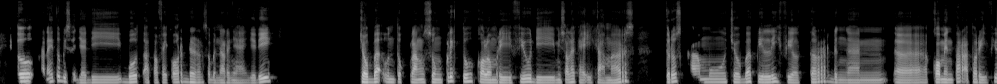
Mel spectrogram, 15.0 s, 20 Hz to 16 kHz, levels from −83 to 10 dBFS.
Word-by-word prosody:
Itu 160 +1 +5
karena 140 -1 -3
itu 185 - 0
bisa 150 -6 -3
jadi 115 +2 -3
bot 130 +3 +2
atau 105 -1 -4
fake 110 0 -6
order 125 -2 0
sebenernya. 100 -2 -5
Jadi 150 +11 +2 1.3
Coba 120 +3 +7
untuk 125 -1 -3
langsung 115 0 +1
klik 170 +7 -1
tuh, 155 +1 +4
kolom 110 -3 +4
review 110 +5 +1
di 105 -2 0
misalnya 115 +4 -1
kayak 110 -2 -4
e-commerce. 110 - -1 0.5
Terus 155 +2 +2
kamu 125 +2 -3
coba 125 +3 +1
pilih 125 +1 +2
filter 110 +2 -1 0.2
dengan, 105 -1 -4
eee, 110 0 -1
komentar 120 +2 +3
atau 125 - -2
review 110 +3 -2
115 Hz, 130 wpm, -22 LUFS, 110-125 Hz, 1.3 s, Coba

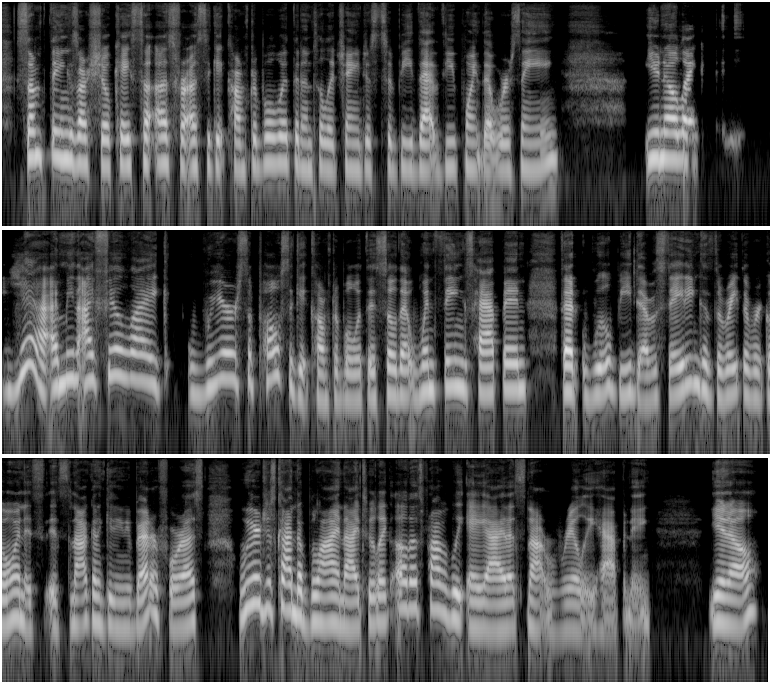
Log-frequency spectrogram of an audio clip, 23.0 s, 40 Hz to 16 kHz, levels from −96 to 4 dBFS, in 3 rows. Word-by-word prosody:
some 250 0 +3
things 240 -3 +1
are 215 -1 +5
showcased 200 +1 -1
to 210 0 +1
us 210 0 +2
for - - +2
us 190 0 0
to 205 - -7
get 200 0 -4
comfortable 195 +3 -2
with 215 0 -1
it - - -4
until 185 0 -4
it 175 0 -6
changes 185 -1 -6
to 195 - -7
be 180 +1 -8
that 180 -2 +2
viewpoint 190 +1 -7
that - - -1
we're 180 - -3
seeing? 190 +6 -6 0.9
You 240 +1 +3
know, 240 -1 +7
like 220 -2 +3 0.7
Yeah, 335 - +2
I 230 - +5
mean, 285 +3 +3
I 275 +1 +3
feel 325 +3 -1
like 275 -7 -1 0.2
we're 240 +10 -1
supposed 285 +4 -3
to 235 - -3
get 190 - -4
comfortable 170 0 -3
with 170 - -5
this 175 - -4
so 195 -2 +1
that 190 0 -1
when 215 +4 +1
things 235 0 -1
happen, 220 +2 +2 0.4
that 210 -1 +9
will 195 +5 -1
be 200 -2 -5
devastating 190 +8 -1
‘cause 215 -5 -2
the 180 -2 -4
rate 195 +3 -1
that 195 - -3
we're 180 -1 -5
going, 215 +2 +1
it's 160 0 -10
it's 160 0 -8
not 180 +2 0
gonna 200 -1 0
get 180 0 -5
any 165 0 -8
better 240 - +2
for 170 -5 -4
us. 195 +4 0 0.3
We're 300 +8 +4
just 275 -3 -4
kind 270 -5 +5
of 220 -6 +3
blind 190 -2 +3
eyed 170 0 +2
to, 190 - -3
like, 195 0 -1
"Oh, - - +3
that's 285 -2 +1
probably 245 -8 +2
AI. 165 -2 +2
That's 165 0 -3
not 145 - -2
really 160 -1 -5
happening," - - -6 0.6
you 200 0 +3
know? 185 +7 +3
200 Hz, 210 wpm, -23 LUFS, 180-235 Hz, 0.9 s, that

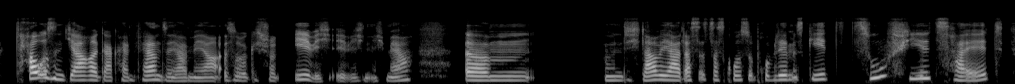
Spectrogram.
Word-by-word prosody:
1.000 270 -5 +6
Jahre 200 -1 +5
gar 175 -2 -2
kein 180 +2 -8
Fernseher 180 -6 0
mehr, 160 0 -2
also 190 -1 -7
wirklich 180 +3 -8
schon 175 - -8
ewig, 220 -11 0
ewig 155 +2 -8
nicht 155 - -13
mehr. 185 +5 -2 0.6
Ähm, 190 +3 +3 0.7
und 190 0 -5
ich 190 - -5
glaube 205 +3 +4
ja, 195 -2 +5
das 190 +2 -1
ist 220 - -8
das 200 - -5
große 205 -1 -6
Problem. 215 +1 -1
Es - - -6
geht 235 +1 -1 0.2
zu 310 +7 0
viel 285 -5 0
Zeit 215 +4 -1
195 Hz, 165 wpm, -27 LUFS, 185-215 Hz, 0.7 s, 1.000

